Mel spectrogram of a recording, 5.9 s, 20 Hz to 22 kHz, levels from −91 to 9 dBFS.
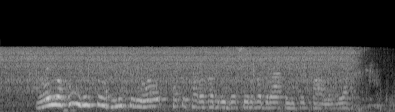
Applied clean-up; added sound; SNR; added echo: none; Sink (filling or washing); 4 dB; reverberation time 0.6 s.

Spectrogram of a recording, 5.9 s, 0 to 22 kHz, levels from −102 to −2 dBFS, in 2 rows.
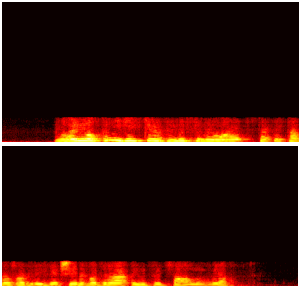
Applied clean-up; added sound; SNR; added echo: neural mask model DeepFilterNet 3.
